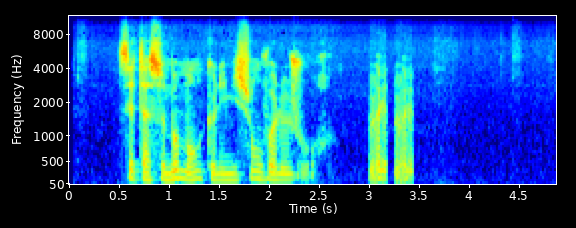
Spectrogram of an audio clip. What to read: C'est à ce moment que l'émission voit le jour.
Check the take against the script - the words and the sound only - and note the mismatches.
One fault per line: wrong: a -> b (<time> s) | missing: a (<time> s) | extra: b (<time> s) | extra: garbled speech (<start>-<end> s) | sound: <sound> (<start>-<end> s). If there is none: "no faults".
sound: laugh (3.0-3.4 s)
